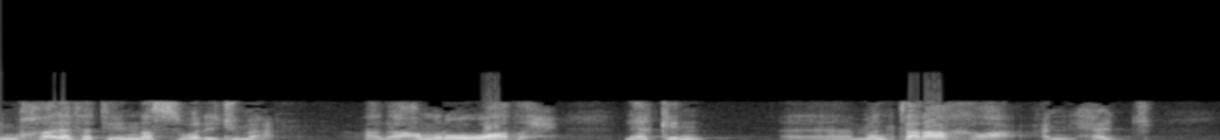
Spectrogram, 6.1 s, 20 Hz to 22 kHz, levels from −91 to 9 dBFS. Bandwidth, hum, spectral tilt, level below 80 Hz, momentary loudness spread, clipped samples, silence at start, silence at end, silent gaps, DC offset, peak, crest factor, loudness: 9 kHz; none; -5 dB/octave; -42 dBFS; 17 LU; 0.2%; 0 s; 0.35 s; none; under 0.1%; 0 dBFS; 16 dB; -15 LUFS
